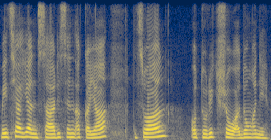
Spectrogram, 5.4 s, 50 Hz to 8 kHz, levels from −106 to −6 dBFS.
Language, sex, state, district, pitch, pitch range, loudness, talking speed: Mizo, female, Mizoram, Aizawl, 220 Hz, 205-230 Hz, -13 LUFS, 145 wpm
